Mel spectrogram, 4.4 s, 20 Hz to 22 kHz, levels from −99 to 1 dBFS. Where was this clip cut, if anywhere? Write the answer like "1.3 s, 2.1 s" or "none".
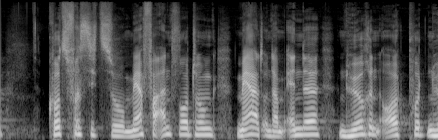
1.0 s, 2.6 s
